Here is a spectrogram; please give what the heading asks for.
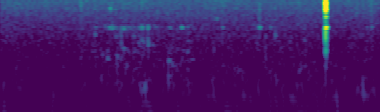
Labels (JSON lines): {"label": "ambient", "recorder": "HydroMoth"}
